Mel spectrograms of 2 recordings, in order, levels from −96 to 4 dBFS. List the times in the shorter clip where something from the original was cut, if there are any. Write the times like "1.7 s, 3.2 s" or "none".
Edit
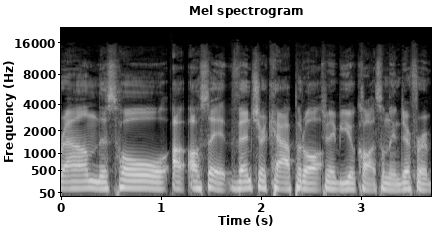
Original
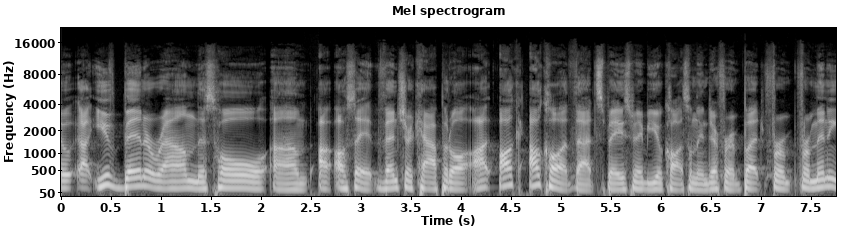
1.1 s, 2.6 s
